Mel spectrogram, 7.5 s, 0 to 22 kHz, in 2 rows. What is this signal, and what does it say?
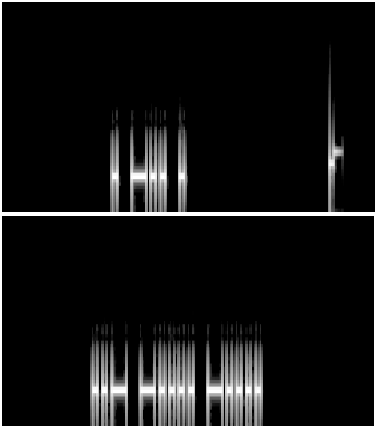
Morse code, heard as a keyed tone, about 25 wpm, 700 Hz. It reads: EDE U66
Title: All Cut Numbers - 3-Digit 25wpm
